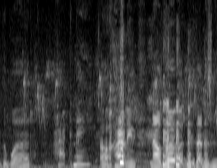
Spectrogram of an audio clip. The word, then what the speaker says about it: Hackney: Apparently the only time I sound like I'm from Hackney is when I say the word Hackney. Oh. Apparently, now that doesn't even think because I actually pronounce the H.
